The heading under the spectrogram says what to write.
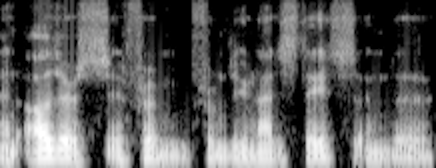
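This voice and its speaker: Man with a dark, mellow tone and fairly low pitch, vocal fry, and very wide pitch swings. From Montenegro. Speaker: interview guest, Seth material enthusiast. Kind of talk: interview. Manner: halting, many fillers.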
